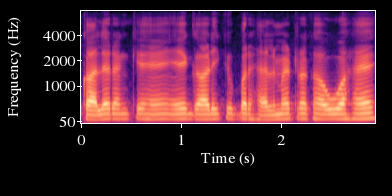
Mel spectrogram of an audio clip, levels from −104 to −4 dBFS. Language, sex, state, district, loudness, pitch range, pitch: Hindi, male, Jharkhand, Garhwa, -19 LUFS, 130-135 Hz, 130 Hz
